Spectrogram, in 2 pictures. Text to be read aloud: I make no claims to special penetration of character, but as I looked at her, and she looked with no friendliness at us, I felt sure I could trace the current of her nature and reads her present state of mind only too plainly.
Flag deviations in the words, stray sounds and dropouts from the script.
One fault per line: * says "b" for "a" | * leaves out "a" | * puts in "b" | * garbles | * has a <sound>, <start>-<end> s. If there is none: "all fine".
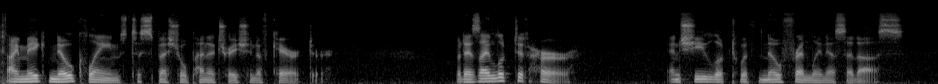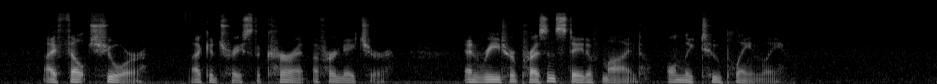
* says "read" for "reads"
